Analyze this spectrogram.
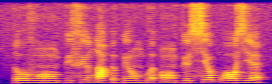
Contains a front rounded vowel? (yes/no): no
